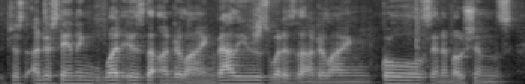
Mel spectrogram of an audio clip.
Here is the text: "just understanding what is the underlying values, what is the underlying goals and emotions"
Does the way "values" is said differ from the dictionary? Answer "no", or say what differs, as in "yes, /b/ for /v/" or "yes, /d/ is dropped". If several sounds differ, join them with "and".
no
